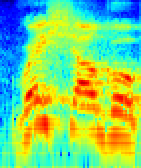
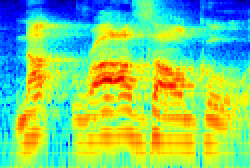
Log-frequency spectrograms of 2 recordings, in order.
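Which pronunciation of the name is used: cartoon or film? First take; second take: cartoon; film. First: The name uses the animated series' pronunciation. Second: The name uses the live-action film pronunciation. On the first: The speaker calls it right. "Yes, Ra's al Ghul, people" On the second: The speaker calls it wrong.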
